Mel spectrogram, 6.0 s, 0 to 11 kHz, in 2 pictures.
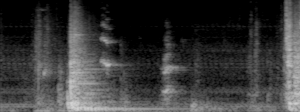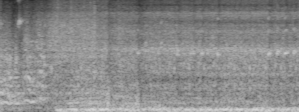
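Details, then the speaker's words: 1985 GMC C25 gasoline engine, run without choke after idle was raised because it would start but not stay running: slow cranking bursts, then an uneven, lumpy, irregular idle; rough running, owner suspects timing is off. "I think that timing's no good. There's probably some problems in here."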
